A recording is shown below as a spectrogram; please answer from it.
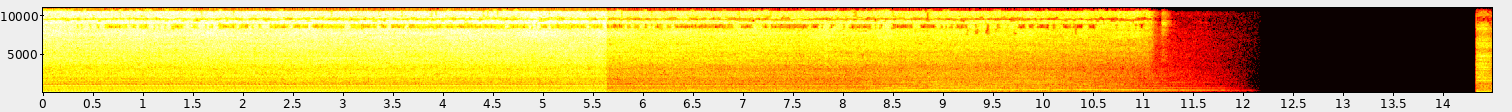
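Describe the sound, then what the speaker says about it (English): An airbrush sprays Pro Acryl transparent acrylic ink in a continuous close hiss that softens partway, then tapers off and cuts to silence near the end, alone without voices. "This is the first we're going to see it come out of an airbrush."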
